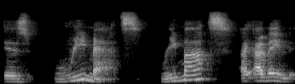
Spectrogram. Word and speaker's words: Rimac: like changed names like like 10 times it's pronounced Matty and the last name is remat remat I I mean it's not remash and all these other remac and all these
